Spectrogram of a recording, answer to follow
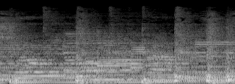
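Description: Live country-rock band playing: a strummed acoustic guitar over a drum kit keeping a steady beat, with a man singing.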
